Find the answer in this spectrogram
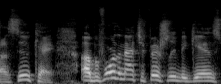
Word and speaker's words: Sasuke: legal review as well I've always heard the Great's asuke pronounced with three syllables even by guys who ought to know so I'm gonna take their word for it and say it's the great suit Kay before the match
